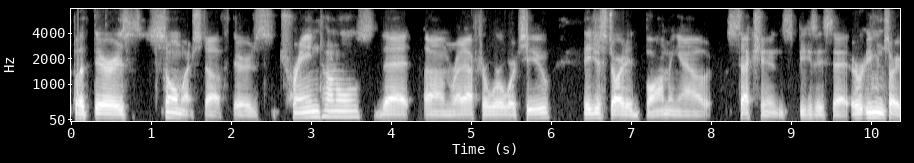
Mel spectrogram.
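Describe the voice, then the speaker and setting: A man's voice: fairly low pitch, dark tone, no echo. A man from California, a guest chatting casually on a video call, rambling through long digressions. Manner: rambling, digressive, many fillers. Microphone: earpiece on a video call.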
